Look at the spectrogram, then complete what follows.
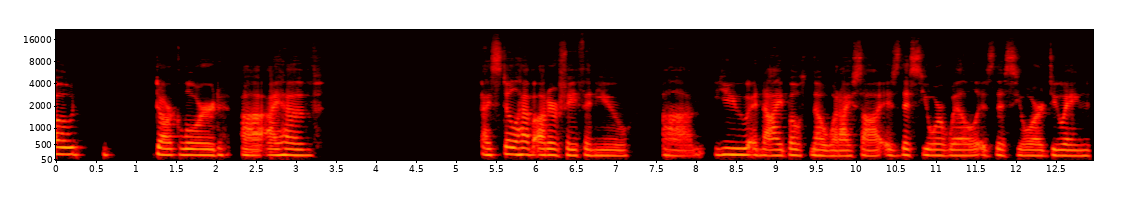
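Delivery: low, muttered mumbling under the breath. Voicing a character praying to a dark lord: mumbling a prayer under breath. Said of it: "I'm just mumbling as I'm like".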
